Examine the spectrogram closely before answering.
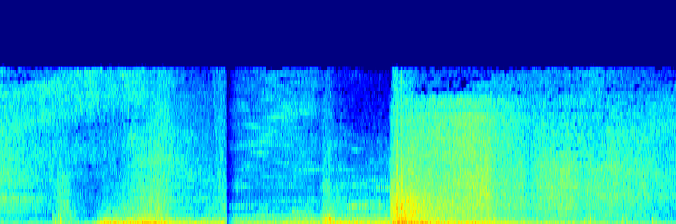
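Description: A smoke bomb bursts with a loud hiss.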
